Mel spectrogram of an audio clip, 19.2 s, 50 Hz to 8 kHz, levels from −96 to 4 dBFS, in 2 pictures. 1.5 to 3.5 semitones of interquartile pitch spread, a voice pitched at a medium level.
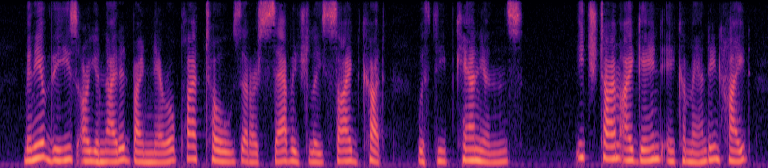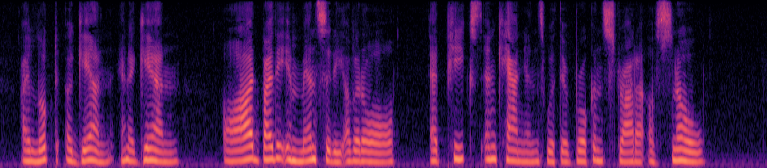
Yes: narrow, 2.6 semitones; medium, 180 Hz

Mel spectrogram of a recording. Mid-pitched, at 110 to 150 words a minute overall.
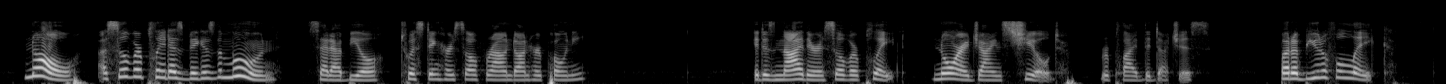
No: high, 225 Hz; average, 140 wpm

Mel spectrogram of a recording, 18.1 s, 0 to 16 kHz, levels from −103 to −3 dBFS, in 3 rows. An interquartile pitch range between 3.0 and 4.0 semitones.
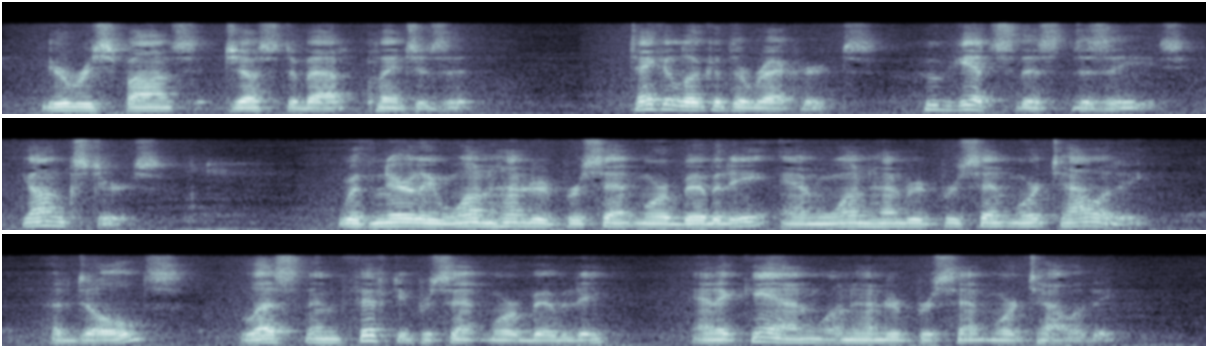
Yes: average, 3.3 semitones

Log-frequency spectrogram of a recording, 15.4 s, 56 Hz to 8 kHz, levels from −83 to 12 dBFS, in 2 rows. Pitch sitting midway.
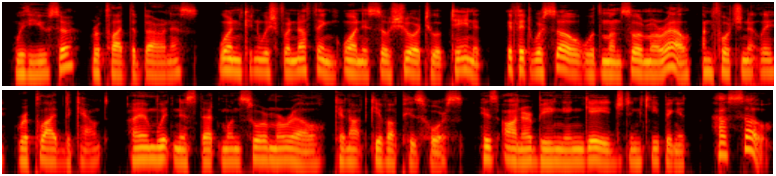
No: low, 125 Hz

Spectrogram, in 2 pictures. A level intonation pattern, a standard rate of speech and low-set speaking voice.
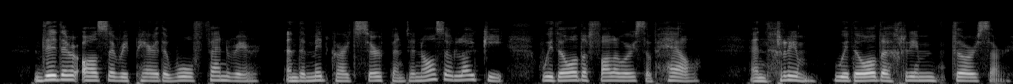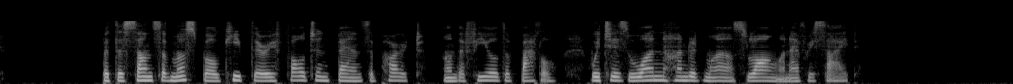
No: narrow, 2.0 semitones; average, 145 wpm; medium, 175 Hz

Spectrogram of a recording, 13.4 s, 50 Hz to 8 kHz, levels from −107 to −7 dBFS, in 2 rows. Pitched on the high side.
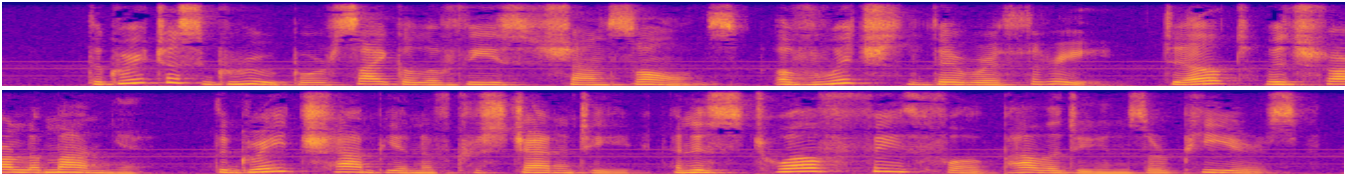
Yes: high, 215 Hz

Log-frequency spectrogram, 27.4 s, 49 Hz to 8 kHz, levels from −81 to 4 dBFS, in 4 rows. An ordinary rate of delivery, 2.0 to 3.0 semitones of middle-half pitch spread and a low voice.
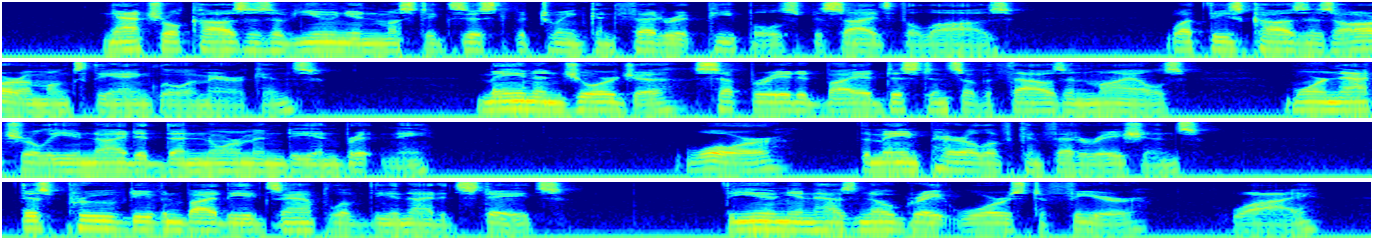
No: slow, 125 wpm; narrow, 2.6 semitones; very low, 95 Hz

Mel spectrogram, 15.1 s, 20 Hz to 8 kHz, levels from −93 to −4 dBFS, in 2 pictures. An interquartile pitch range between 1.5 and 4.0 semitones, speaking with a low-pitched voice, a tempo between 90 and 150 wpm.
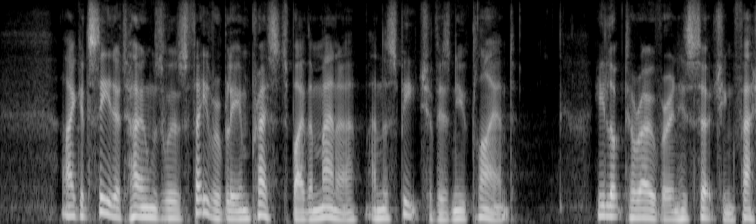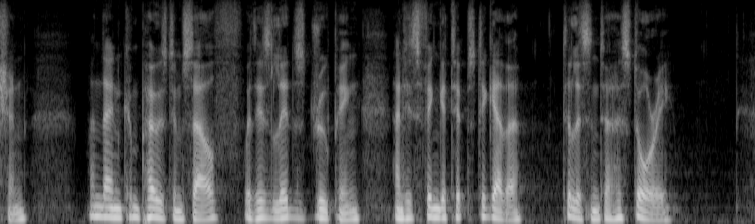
No: average, 3.2 semitones; low, 110 Hz; average, 170 wpm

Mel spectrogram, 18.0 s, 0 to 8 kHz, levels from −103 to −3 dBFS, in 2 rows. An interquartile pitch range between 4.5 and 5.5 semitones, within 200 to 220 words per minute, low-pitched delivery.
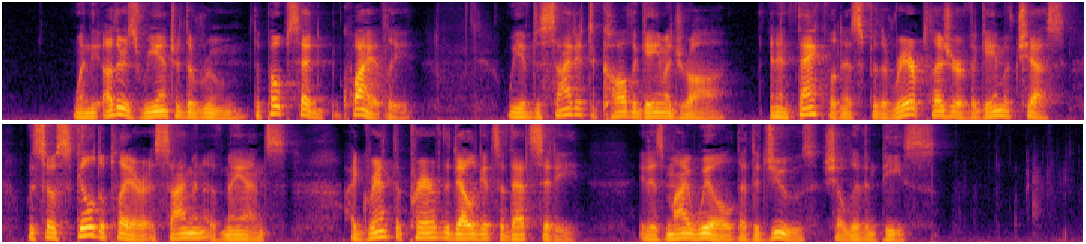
Yes: average, 5.0 semitones; fast, 205 wpm; low, 110 Hz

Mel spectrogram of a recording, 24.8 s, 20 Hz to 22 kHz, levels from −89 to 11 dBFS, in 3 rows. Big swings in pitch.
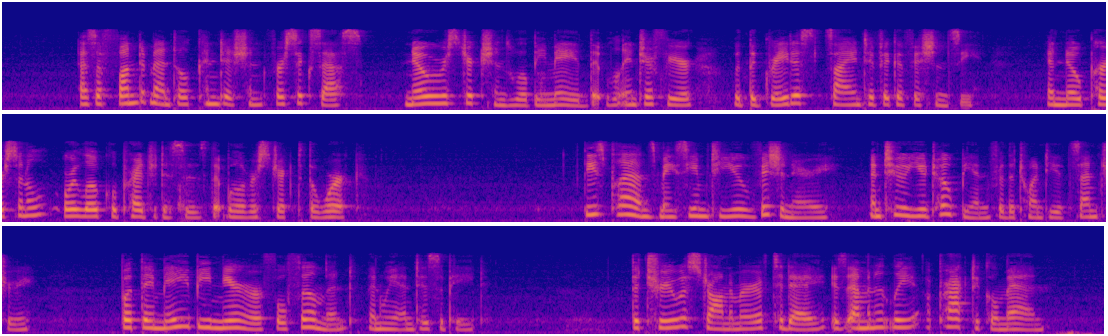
No: average, 4.3 semitones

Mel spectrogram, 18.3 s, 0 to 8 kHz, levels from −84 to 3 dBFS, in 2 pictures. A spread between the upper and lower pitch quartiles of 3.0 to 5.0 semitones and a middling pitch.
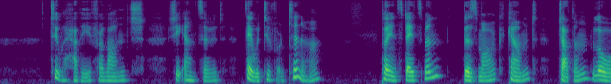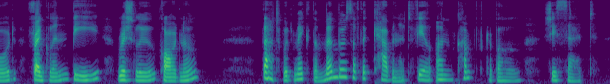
Yes: average, 4.5 semitones; medium, 150 Hz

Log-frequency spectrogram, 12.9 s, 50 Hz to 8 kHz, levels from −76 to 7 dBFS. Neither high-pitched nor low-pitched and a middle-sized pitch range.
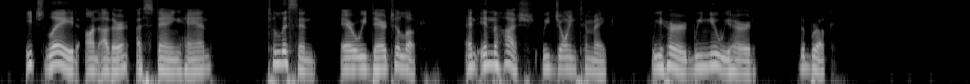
No: low, 125 Hz; average, 3.3 semitones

